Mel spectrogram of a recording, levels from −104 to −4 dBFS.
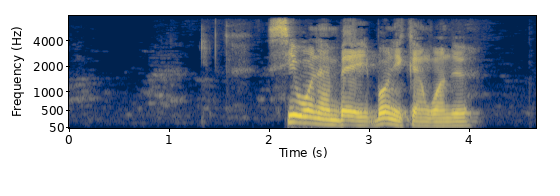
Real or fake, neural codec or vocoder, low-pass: real; none; 7.2 kHz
